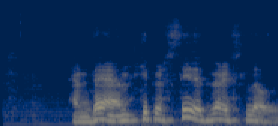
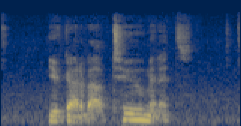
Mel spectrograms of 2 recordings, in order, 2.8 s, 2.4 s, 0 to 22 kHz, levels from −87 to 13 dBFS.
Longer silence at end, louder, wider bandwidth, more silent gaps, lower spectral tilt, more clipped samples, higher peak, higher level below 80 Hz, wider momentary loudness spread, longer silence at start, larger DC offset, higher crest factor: second, 0 s vs 0.55 s; second, -36 LUFS vs -18 LUFS; about the same, 12.5 kHz vs 13.5 kHz; neither; first, -8 dB/octave vs -6 dB/octave; neither; second, -22 dBFS vs -2 dBFS; second, -66 dBFS vs -52 dBFS; second, 7 LU vs 17 LU; first, 0.75 s vs 0.5 s; neither; about the same, 16 dB vs 18 dB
